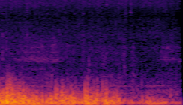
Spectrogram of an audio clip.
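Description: Low rumble of wind on the microphone with a few dull footfalls on boardwalk planks, fading after about a second and a half.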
